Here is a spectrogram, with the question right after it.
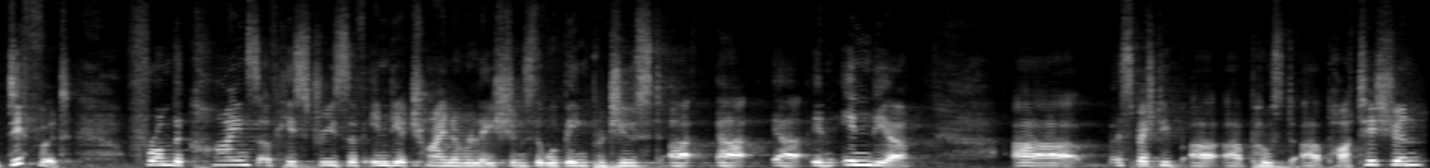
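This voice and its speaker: A middle-aged woman gives an academic lecture in an auditorium, her voice at an ordinary middle pitch. She talks haltingly, full of fillers and restarts as she works through her points. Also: darkish tone. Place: museum auditorium.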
